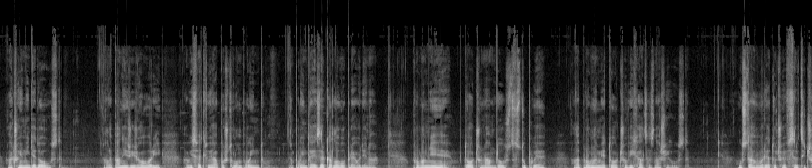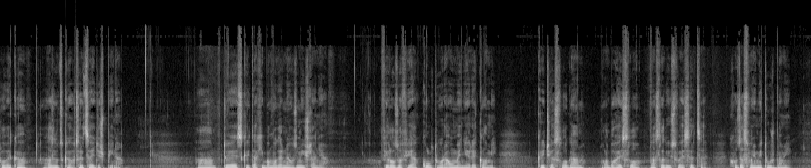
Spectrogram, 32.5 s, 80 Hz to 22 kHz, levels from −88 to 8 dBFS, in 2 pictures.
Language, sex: Slovak, male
